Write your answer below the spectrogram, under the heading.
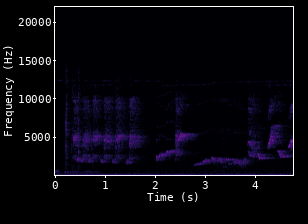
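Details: Strange-sounding song of a white-rumped shama from Penaron, East Aceh: high buzzy notes, then long rising whistles climbing in steps, with hiss in the background.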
